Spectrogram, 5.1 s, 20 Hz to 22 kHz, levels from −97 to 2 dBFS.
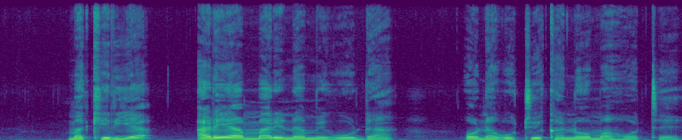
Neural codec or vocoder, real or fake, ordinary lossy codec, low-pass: none; real; none; none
